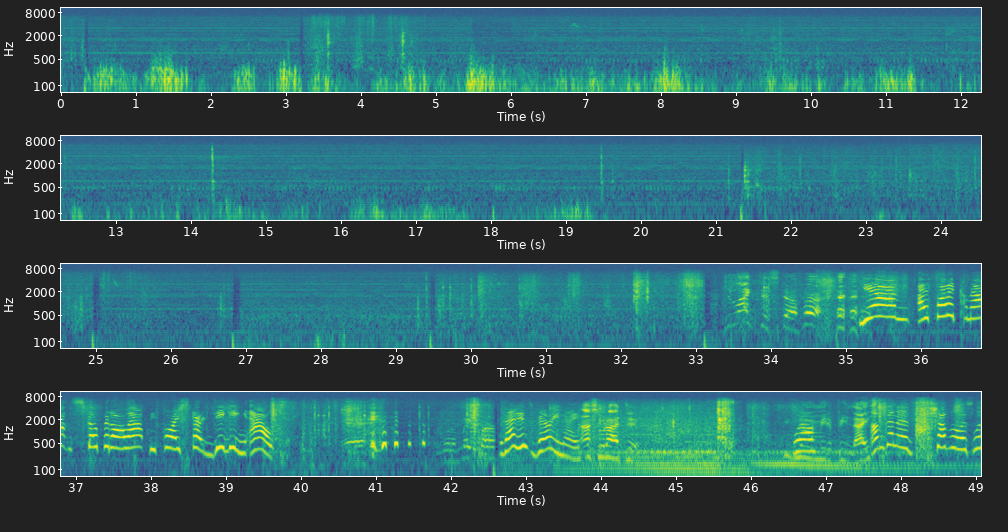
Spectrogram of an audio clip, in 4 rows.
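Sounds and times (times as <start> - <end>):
faint steady hum: 0.0 - 49.0
crunching and scraping in snow: 3.2 - 4.9, 29.8 - 36.4
voices: 33.4 - 39.9, 40.6 - 49.0.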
